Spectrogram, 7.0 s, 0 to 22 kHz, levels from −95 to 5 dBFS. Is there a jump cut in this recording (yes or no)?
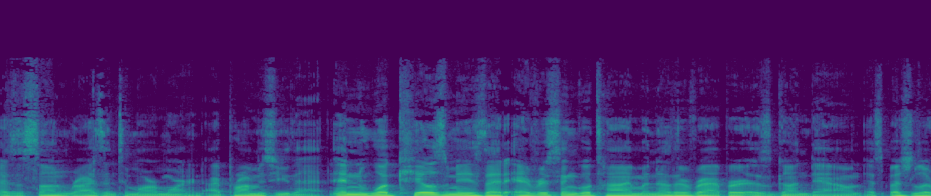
no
